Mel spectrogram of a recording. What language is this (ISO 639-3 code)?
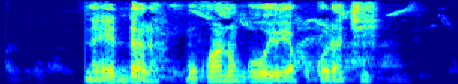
lug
